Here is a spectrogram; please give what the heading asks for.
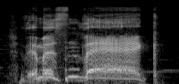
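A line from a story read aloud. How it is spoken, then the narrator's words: Roared. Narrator (German): brüllte Kai Weiß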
